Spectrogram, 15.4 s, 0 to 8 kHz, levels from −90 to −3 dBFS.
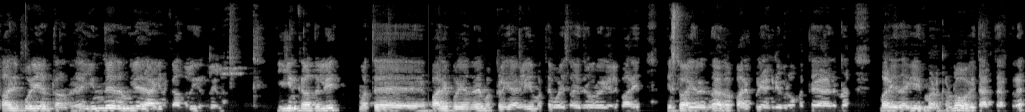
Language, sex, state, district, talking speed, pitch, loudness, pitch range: Kannada, male, Karnataka, Mysore, 130 wpm, 135 Hz, -17 LUFS, 125-145 Hz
